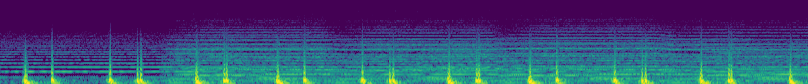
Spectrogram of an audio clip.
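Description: Dramatic soundtrack with a heartbeat-style double thump, one pair about every second, under a sustained drone chord that fills out about two seconds in.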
